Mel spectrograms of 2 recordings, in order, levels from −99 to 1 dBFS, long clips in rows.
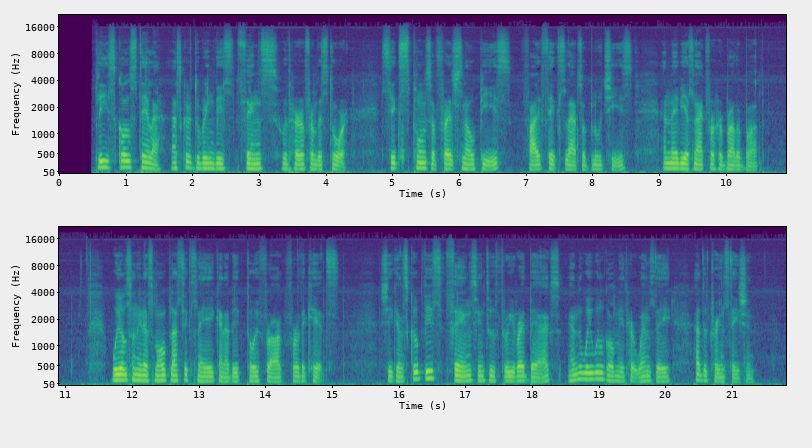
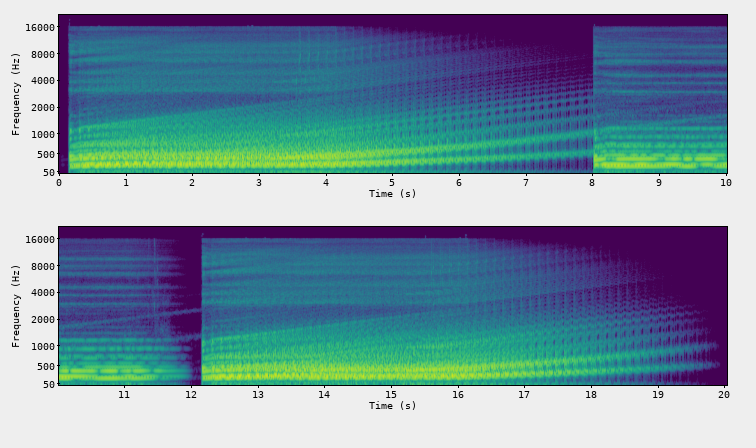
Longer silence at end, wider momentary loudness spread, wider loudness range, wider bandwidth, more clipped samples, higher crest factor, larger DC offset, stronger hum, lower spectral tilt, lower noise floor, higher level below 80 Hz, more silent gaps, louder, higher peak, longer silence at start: second, 0.1 s vs 1.3 s; second, 10 LU vs 16 LU; second, 3 LU vs 9 LU; first, 16.5 kHz vs 12.5 kHz; neither; about the same, 18 dB vs 14 dB; neither; neither; second, -5.5 dB/octave vs -8.5 dB/octave; first, -89 dBFS vs -68 dBFS; second, -48 dBFS vs -40 dBFS; neither; second, -22 LUFS vs -13 LUFS; second, -4 dBFS vs 0 dBFS; first, 0.55 s vs 0.15 s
